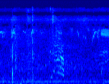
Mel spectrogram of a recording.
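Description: A soft tennis rally: a rubber soft-tennis ball hit with a sharp pop about a quarter-second in, then a lighter knock, followed by a short voice call around the middle.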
